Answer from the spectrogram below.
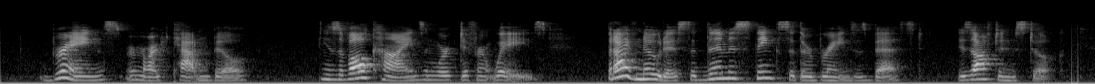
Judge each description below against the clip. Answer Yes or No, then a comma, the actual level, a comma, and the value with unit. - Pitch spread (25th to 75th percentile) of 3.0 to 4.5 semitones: No, average, 5.0 semitones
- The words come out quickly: No, average, 150 wpm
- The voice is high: Yes, high, 200 Hz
